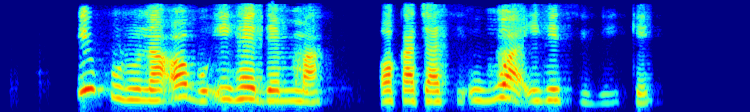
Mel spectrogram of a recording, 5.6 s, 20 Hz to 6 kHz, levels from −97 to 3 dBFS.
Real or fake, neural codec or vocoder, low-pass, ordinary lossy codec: fake; codec, 16 kHz in and 24 kHz out, 1 kbps, XY-Tokenizer; 5.4 kHz; AAC, 24 kbps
